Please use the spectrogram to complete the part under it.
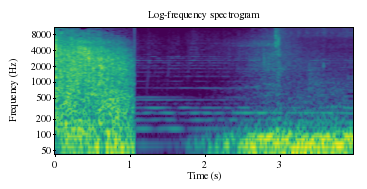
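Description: A loud, roaring blast of a bomb explosion cuts off abruptly, followed by ringing tones and a low rumble building back up.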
